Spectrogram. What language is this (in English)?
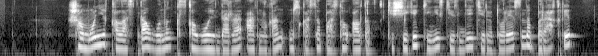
Kazakh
